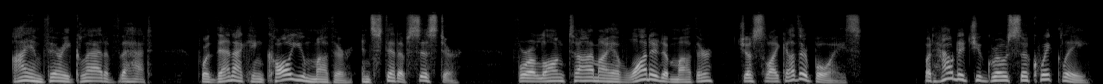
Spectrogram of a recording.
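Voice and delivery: put-on high boyish puppet voice; a lightly voiced young puppet; Pinocchio voice. A narrator's reading. Pinocchio speaks.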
